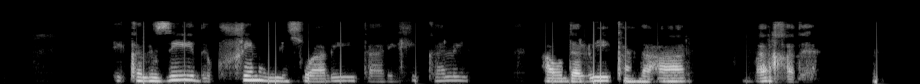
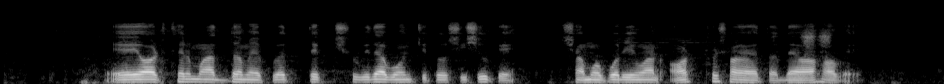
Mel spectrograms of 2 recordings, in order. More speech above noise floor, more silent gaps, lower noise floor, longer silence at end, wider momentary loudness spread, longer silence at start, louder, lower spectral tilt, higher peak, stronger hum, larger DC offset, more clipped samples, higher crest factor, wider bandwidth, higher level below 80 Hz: first, over 72 dB vs 46 dB; first, 4.74-4.96 s, 5.27-5.41 s, 7.02-7.32 s, 8.22-8.72 s vs none; first, under -90 dBFS vs -65 dBFS; second, 0.45 s vs 0.95 s; first, 20 LU vs 10 LU; first, 1.15 s vs 0.8 s; about the same, -18 LUFS vs -19 LUFS; second, -6 dB/octave vs -8 dB/octave; about the same, 0 dBFS vs -2 dBFS; neither; neither; neither; about the same, 20 dB vs 18 dB; about the same, 8 kHz vs 7.4 kHz; about the same, -50 dBFS vs -48 dBFS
